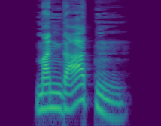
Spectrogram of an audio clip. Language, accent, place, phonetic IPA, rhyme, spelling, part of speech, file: German, Germany, Berlin, [manˈdaːtn̩], -aːtn̩, Mandaten, noun, De-Mandaten.ogg
- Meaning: dative plural of Mandat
